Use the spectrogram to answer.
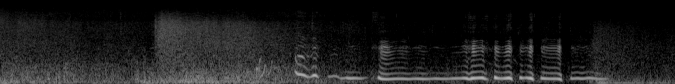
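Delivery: wheezing, choking laugh; pained laughing fit. Acted. Itto reels from the beans with a choking laugh. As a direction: laugh through the pain, helpless.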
